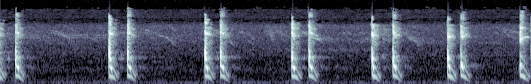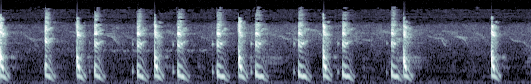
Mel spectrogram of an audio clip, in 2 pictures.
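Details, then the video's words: Watercock calling at night, used as a lure: a long, fairly steady series of hollow, downward-dropping notes, often paired, getting quicker and denser toward the end. "Tiếng Cúm Núm Đôi Đánh Đêm Hiệu Quả"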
